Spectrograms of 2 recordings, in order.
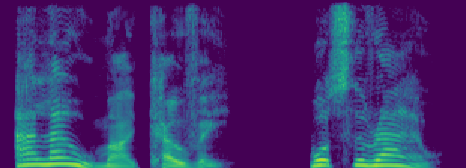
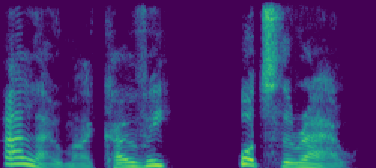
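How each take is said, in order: First: Much higher and louder, brash urchin hail; cocky street boy. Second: Put-on higher, brash young urchin greeting; cocky street boy. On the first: Street boy greeting hungry Oliver, loud and cocky. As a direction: sing it out with swagger. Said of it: "said this strange young gentleman to Oliver". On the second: Street boy hailing Oliver, cocky and brash. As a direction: swagger up to the stranger boy. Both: A narrator's reading.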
